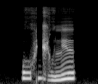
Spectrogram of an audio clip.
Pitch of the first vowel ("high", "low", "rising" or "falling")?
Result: high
